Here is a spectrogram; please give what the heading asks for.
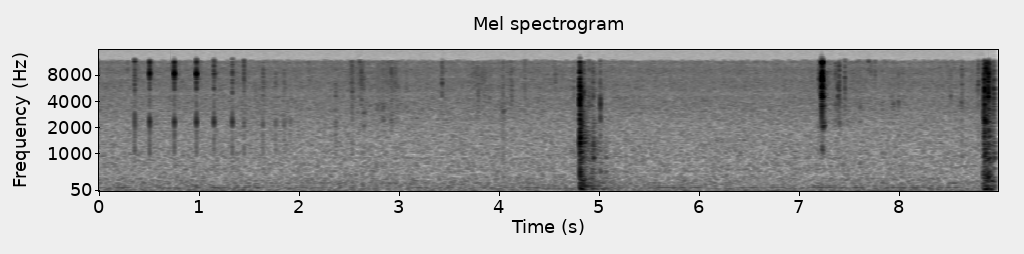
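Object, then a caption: Carved bar of soap. A steel utility-knife blade cuts and scrapes grooves into a fist-sized piece of solid yellow and green soap carved to look like a bell pepper, held in fingers with painted nails. Faint, quick ticks of the blade come first over a quiet low hum, followed by three sharper, brighter cuts that stop abruptly with almost no ring.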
